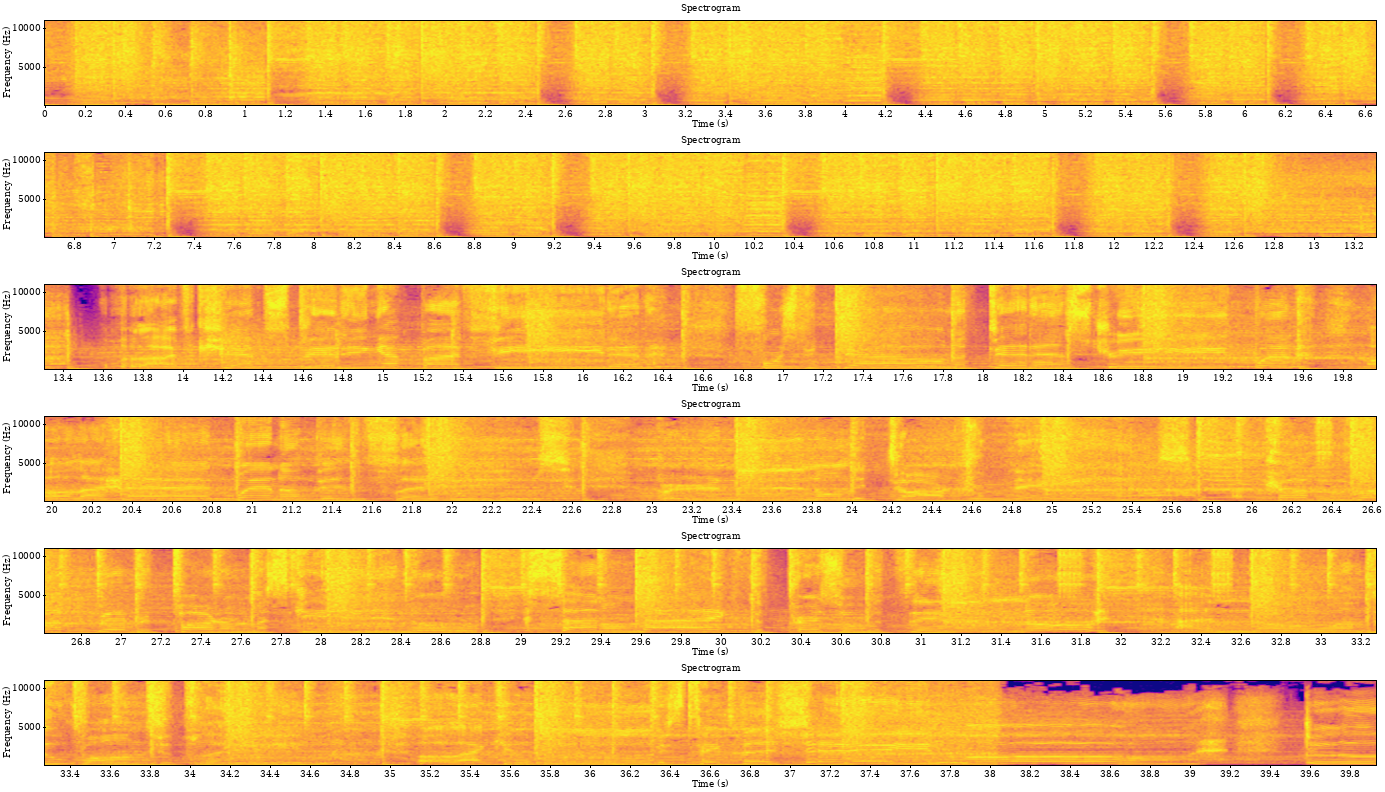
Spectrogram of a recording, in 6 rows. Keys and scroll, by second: 0.6 ctrl+z, 8.8 ctrl+shift+], 10.8 ctrl+z, 29.8 ctrl+z, 39.1 ctrl+-.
